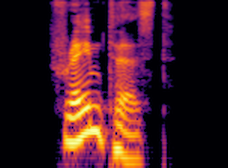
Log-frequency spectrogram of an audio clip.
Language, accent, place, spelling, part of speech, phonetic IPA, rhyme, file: German, Germany, Berlin, framtest, verb, [ˈfʁeːmtəst], -eːmtəst, De-framtest.ogg
- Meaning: inflection of framen: 1. second-person singular preterite 2. second-person singular subjunctive II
